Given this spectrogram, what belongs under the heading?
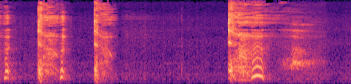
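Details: Painful adult cough hurting the ribs and chest: several harsh, forceful coughs in short bursts with pauses, the last bursts strained and voiced.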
